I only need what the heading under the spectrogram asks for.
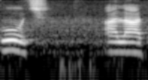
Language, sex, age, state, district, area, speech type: Urdu, female, 18-30, Bihar, Gaya, urban, spontaneous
